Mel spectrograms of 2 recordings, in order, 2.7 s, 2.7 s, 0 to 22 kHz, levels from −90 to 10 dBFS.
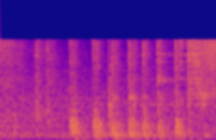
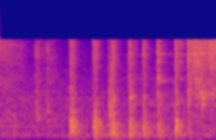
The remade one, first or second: second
